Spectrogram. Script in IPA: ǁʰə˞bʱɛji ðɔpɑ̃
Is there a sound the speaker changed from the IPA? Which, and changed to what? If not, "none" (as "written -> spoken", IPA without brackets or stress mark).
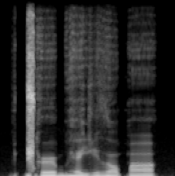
none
